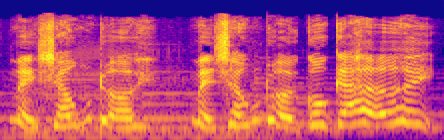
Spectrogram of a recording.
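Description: A woman's voice: very high voice, expressive, fast talker, pitched above the performer's own voice. A woman voicing a devoted, kind-hearted young male shepherd in an earnest, emotional fairy-tale cartoon style. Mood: earnest, relieved. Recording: music behind the voice.

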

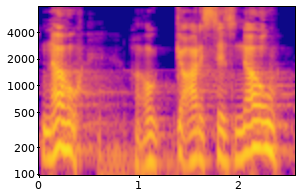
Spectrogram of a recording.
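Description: A man's voice: on the high side, extremely slow, pushed and bright, voice pushed up, exaggerated voice. A man voicing a young male griffin student, anxious and panicked, in a storybook reading. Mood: terrified. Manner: anxious, panicked muttering and crying out. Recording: long reverb, music behind.

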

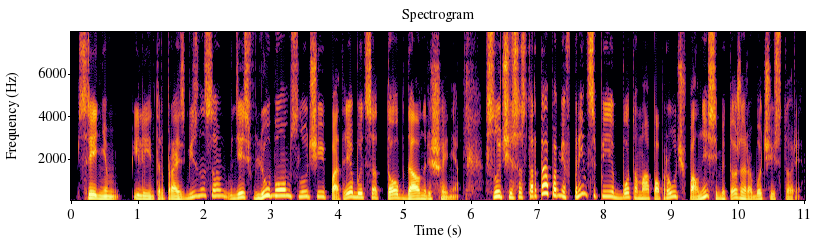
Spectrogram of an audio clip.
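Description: A man in his thirties talks through a presentation with lively, widely varying pitch. His delivery is conversational and explanatory, with casual turns of phrase and small pauses. The sound is close and dry, as from a studio microphone. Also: no echo. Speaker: tech conference speaker. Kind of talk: explanatory presentation with informal asides. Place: indoor studio with acoustic foam. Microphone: close microphone on a boom arm.

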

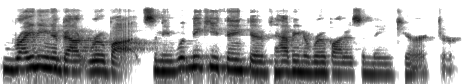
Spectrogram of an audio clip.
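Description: A woman's voice: lowish voice, fairly even intonation, brisk, darkish tone. A middle-aged woman hosting a podcast, asking questions in a casual, conversational way. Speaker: podcast host, interviewer. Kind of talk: casual interview chat. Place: indoor room with plain wall.

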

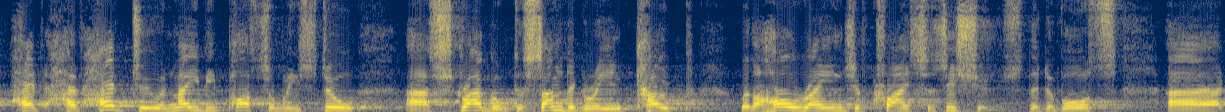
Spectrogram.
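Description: A man in his fifties with an Australian accent, preaching a sermon and telling a personal story, earnest and building to emphatic peaks. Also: high voice. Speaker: pastor. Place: church stage with screen. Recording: reverberant church hall.

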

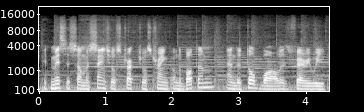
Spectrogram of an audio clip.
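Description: A man's voice: mid-range voice, fairly quick, over music. A young man hosting a renovation vlog, explaining the work in a plain, matter-of-fact way. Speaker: host of a renovation project vlog. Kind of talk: explanatory vlog talk and narration.

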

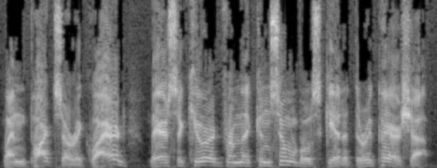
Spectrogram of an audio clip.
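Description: A man narrating a scripted 1940s military newsreel in a formal, measured announcer's delivery. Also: mid-range voice, animated, fairly bright tone. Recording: noisy old 1940s film soundtrack.

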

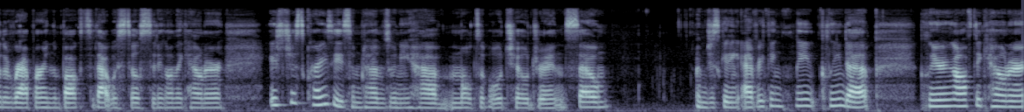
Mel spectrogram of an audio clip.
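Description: Young American woman with a lowish voice. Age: young adult. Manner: chatty, informal. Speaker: homemaking vlogger. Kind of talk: casual voice-over narration of household chores.

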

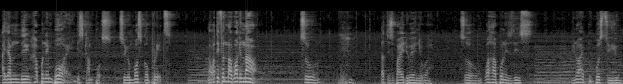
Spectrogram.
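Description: A man's voice: medium pitch, darkish tone, slight background noise, natural voice. A man playing a boastful young campus bully who threatens a woman.

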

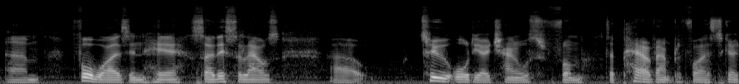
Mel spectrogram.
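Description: A man with a slightly low voice talks through technical material informally. His delivery is unscripted and matter-of-fact, with some hesitation as he works out each explanation. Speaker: audio technician presenting a tech channel. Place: indoors, beside an amplifier rack.

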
